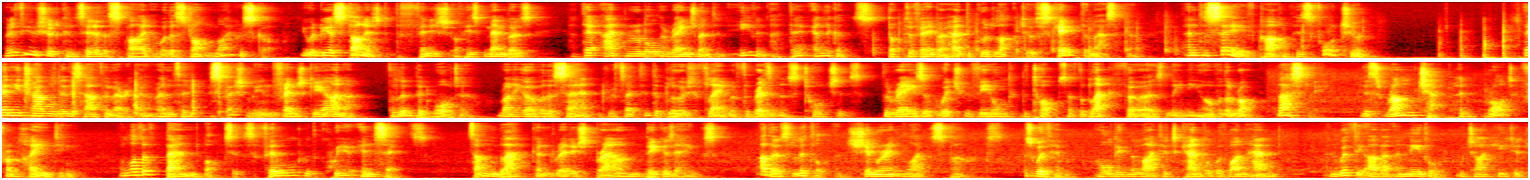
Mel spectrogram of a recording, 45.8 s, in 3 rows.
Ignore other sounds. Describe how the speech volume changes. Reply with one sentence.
The volume of the speech stays about the same.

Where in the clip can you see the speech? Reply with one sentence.
The speech can be heard from 0.0 to 14.3 s and from 15.2 to 45.7 s.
